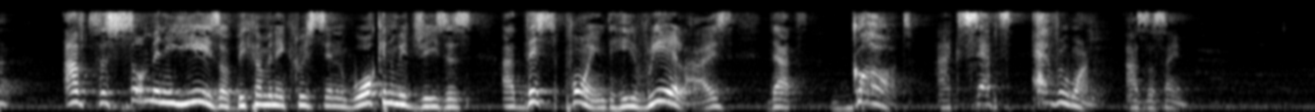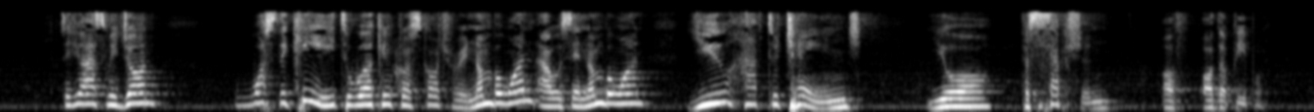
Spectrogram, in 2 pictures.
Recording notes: was recorded at North 2012 an event organised by ChristCentral, part of Newfrontiers.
